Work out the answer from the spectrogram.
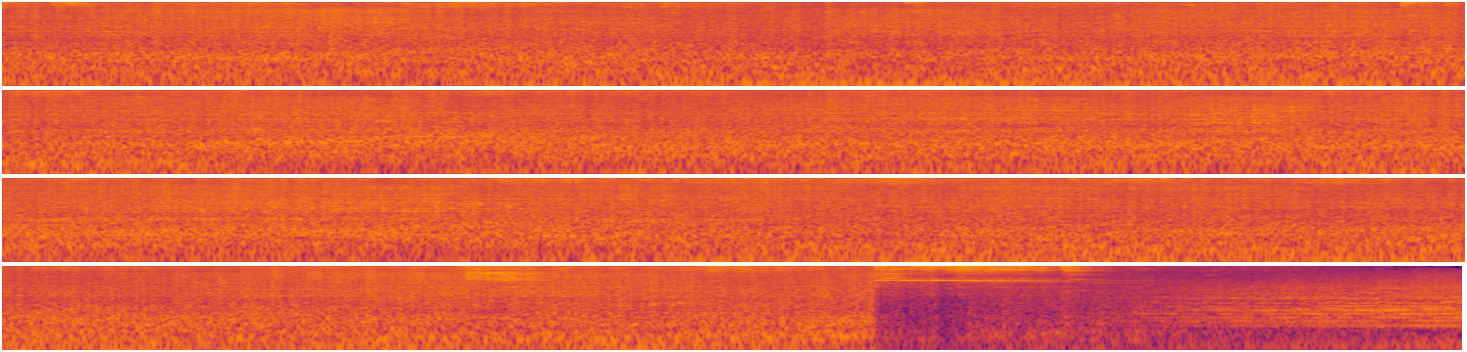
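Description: Freight cars rolling past at track speed: a steady, loud rumble of wheels on rail with clickety-clack over the joints. About three seconds before the end the sound drops away, and a diesel locomotive's air horn comes in, growing louder toward the end.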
